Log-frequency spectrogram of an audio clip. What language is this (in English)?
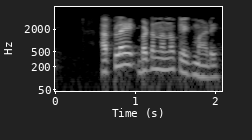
Kannada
